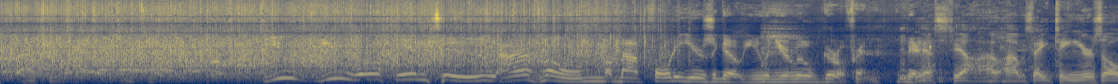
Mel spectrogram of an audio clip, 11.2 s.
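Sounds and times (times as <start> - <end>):
studio audience applause welcoming a guest to a television talk show: 0.0 - 7.2
speech: 2.6 - 11.1.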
